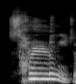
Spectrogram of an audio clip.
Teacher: 니은, 리을 만났을 때 앞에 니은을 뭐로 발음한다고 나와 있어요? 리을로 발음한다고 나와 있으니까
